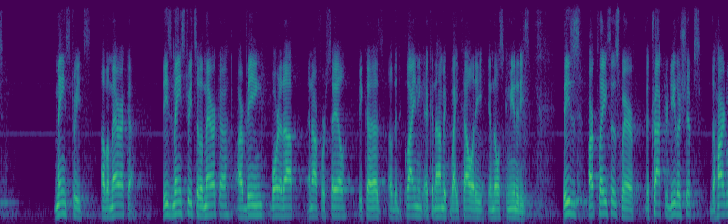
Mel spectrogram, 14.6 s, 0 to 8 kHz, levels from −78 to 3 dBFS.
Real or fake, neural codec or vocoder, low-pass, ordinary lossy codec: real; none; 7.2 kHz; Opus, 16 kbps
